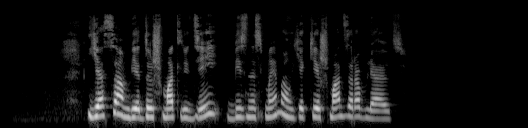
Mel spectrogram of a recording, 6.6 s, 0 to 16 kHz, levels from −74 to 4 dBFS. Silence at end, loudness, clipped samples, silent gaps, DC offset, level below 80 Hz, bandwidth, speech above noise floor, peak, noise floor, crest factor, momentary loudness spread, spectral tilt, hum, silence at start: 1.75 s; -20 LUFS; under 0.1%; none; under 0.1%; -76 dBFS; 11.5 kHz; 66 dB; -2 dBFS; -86 dBFS; 20 dB; 12 LU; -4.5 dB/octave; none; 1.1 s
